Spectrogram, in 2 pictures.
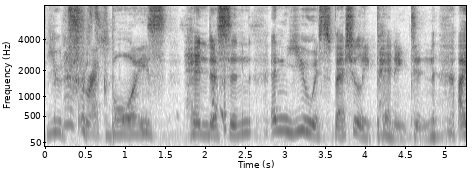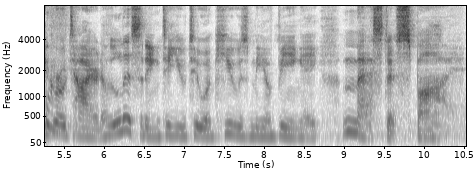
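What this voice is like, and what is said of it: Evil-sounding character voice. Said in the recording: “Listen to your voice. It's evil as fuck. ... I am doing the voice for him”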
